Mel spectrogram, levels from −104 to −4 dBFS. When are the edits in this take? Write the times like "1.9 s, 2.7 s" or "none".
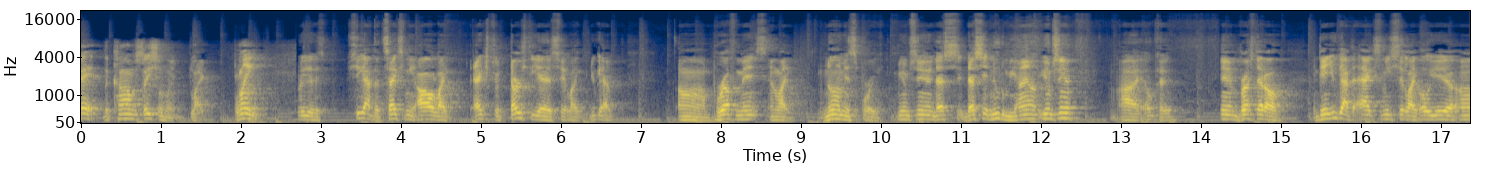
2.7 s, 14.2 s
